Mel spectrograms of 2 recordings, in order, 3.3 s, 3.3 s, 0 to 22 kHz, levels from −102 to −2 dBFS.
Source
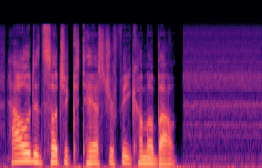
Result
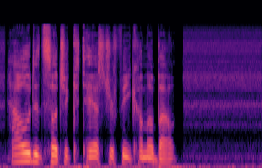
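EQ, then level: bell 7200 Hz +9.5 dB 0.56 oct; fixed phaser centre 330 Hz, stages 4; -7.5 dB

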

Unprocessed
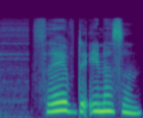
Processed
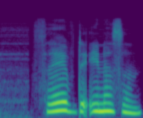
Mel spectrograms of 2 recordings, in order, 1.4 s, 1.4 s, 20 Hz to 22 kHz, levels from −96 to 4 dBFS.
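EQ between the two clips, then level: LPF 1000 Hz 6 dB/oct; +5.0 dB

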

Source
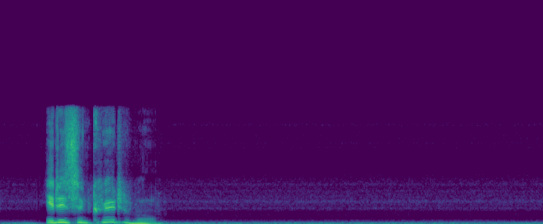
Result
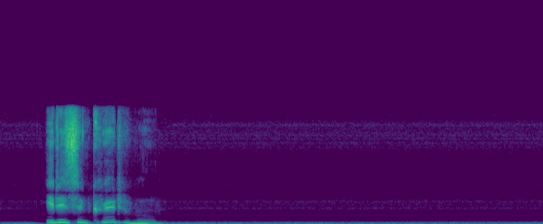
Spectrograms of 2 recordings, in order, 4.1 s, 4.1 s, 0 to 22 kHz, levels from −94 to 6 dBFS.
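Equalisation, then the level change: high shelf 3400 Hz +12 dB; bell 8800 Hz +9.5 dB 0.5 oct; fixed phaser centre 1300 Hz, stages 4; -8.0 dB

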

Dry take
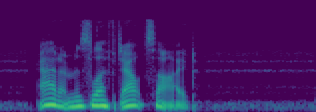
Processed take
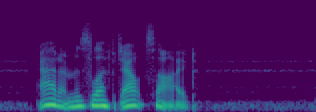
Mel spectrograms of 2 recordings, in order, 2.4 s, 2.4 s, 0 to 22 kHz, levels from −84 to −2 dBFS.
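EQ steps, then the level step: air absorption 100 m; -2.0 dB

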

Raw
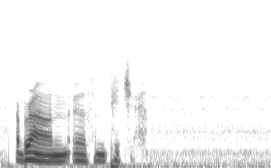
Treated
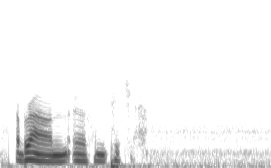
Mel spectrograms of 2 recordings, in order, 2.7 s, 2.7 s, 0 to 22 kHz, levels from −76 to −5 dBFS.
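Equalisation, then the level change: LPF 1300 Hz 12 dB/oct; air absorption 270 m; 0.0 dB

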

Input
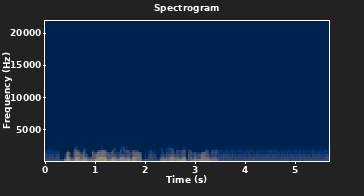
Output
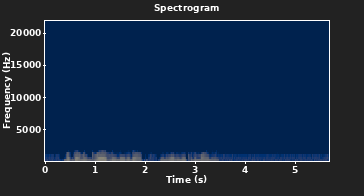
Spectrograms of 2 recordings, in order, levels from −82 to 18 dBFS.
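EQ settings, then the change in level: brick-wall FIR low-pass 1600 Hz; fixed phaser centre 750 Hz, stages 4; -4.5 dB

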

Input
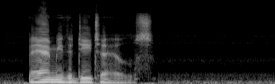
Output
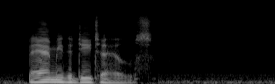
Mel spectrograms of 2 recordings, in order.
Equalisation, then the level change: HPF 50 Hz; LPF 1900 Hz 6 dB/oct; -9.0 dB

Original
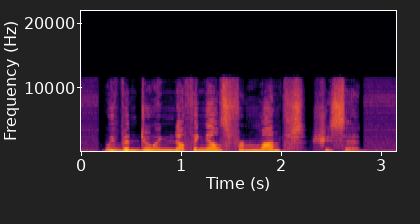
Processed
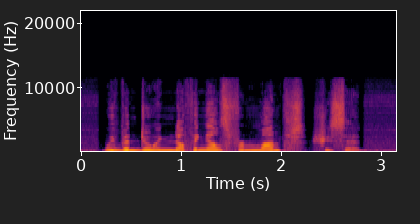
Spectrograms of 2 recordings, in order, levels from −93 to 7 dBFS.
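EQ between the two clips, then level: air absorption 51 m; -4.0 dB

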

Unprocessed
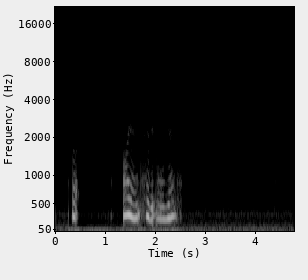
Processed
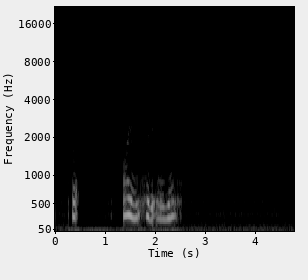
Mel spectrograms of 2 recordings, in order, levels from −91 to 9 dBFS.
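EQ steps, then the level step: vocal tract filter e; +8.0 dB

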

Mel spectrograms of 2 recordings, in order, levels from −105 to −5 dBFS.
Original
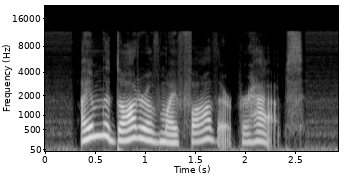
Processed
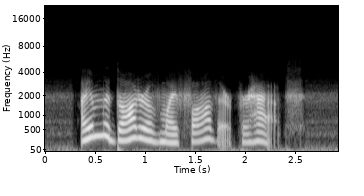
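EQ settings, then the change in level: synth low-pass 2000 Hz, resonance Q 12; air absorption 420 m; +2.5 dB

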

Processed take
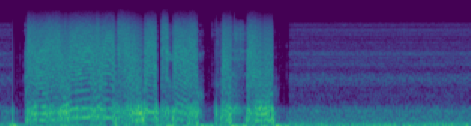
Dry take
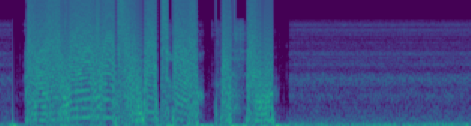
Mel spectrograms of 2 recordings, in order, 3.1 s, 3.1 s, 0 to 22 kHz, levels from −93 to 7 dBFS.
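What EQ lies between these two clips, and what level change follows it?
LPF 8700 Hz 24 dB/oct; resonant low shelf 670 Hz +9 dB, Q 3; bell 3900 Hz +2 dB; 0.0 dB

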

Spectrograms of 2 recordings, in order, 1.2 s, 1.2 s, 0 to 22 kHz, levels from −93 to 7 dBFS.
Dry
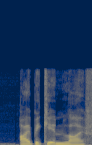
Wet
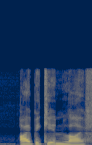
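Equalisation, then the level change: HPF 240 Hz 12 dB/oct; fixed phaser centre 870 Hz, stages 4; +2.5 dB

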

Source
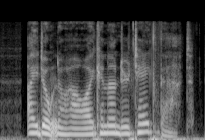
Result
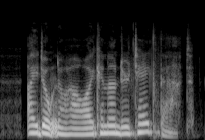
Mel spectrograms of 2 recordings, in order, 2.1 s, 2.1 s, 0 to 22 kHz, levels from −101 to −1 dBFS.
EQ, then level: HPF 150 Hz 24 dB/oct; tape spacing loss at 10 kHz 31 dB; -1.5 dB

